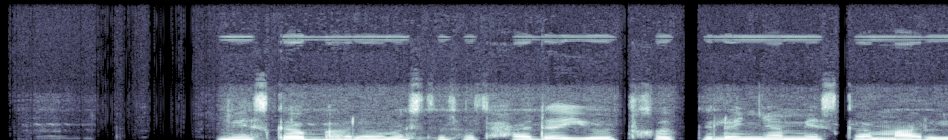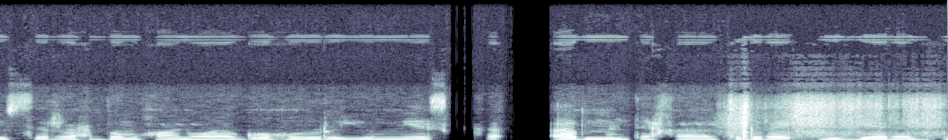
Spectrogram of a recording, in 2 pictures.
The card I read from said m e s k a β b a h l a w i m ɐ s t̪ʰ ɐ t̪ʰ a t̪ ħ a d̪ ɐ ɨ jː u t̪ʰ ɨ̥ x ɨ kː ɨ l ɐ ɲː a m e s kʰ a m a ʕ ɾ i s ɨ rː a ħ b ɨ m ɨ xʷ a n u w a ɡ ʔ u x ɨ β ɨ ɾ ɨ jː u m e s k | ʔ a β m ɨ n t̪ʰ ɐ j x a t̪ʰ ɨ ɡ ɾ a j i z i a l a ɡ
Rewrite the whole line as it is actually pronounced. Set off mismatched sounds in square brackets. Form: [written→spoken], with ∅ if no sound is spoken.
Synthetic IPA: m e s k a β b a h l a w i m ɐ s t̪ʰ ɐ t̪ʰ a t̪ ħ a d̪ ɐ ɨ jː u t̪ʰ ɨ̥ x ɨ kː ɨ l ɐ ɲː a m e s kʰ a m a ʕ ɾ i s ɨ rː a ħ b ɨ m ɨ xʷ a n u w a ɡ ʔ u x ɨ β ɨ ɾ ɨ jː u m e s k | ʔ a β m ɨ n t̪ʰ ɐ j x a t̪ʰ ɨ ɡ ɾ a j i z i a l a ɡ

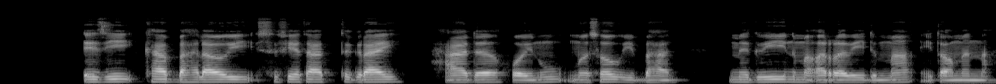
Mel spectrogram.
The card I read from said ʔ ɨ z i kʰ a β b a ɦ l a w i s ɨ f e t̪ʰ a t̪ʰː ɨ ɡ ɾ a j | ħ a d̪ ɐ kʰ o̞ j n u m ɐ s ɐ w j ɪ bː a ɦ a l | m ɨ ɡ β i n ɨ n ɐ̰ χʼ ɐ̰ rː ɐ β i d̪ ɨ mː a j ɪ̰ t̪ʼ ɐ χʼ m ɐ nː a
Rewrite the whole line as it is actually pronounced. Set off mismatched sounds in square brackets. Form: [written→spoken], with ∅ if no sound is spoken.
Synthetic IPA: ʔ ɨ z i kʰ a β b a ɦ l a w i s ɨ f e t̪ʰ a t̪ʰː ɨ ɡ ɾ a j | ħ a d̪ ɐ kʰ o̞ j n u m ɐ s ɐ w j ɪ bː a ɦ a l | m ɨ ɡ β i n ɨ [n→m] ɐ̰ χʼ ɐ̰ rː ɐ β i d̪ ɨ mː a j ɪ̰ t̪ʼ ɐ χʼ m ɐ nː a

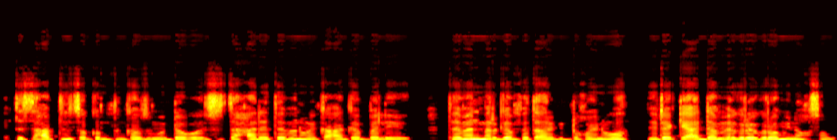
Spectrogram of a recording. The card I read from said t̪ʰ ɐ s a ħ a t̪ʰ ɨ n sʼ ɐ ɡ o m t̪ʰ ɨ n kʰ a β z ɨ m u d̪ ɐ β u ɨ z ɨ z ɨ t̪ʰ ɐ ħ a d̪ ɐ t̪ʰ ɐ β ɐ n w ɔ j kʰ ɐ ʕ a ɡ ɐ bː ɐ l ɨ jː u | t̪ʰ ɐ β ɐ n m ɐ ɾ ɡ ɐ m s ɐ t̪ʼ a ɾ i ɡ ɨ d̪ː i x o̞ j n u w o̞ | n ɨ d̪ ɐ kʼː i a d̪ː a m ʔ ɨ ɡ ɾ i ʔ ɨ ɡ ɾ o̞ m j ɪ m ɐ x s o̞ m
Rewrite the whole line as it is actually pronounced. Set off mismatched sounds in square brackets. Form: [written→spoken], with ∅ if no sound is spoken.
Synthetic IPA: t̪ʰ ɐ s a ħ a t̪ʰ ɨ n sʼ ɐ ɡ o m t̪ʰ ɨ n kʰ a β z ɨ m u d̪ ɐ β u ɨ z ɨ z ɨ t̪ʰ ɐ ħ a d̪ ɐ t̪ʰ ɐ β ɐ n w ɔ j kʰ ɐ ʕ a ɡ ɐ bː ɐ l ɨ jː u | t̪ʰ ɐ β ɐ n m ɐ ɾ ɡ ɐ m [s→f] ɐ t̪ʼ a ɾ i ɡ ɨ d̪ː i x o̞ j n u w o̞ | n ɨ d̪ ɐ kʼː i a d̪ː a m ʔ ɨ ɡ ɾ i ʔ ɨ ɡ ɾ o̞ m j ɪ [m→n] ɐ x s o̞ m

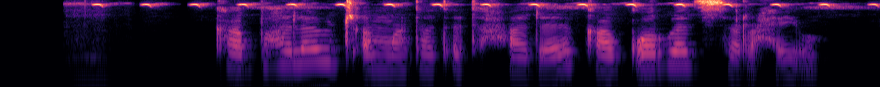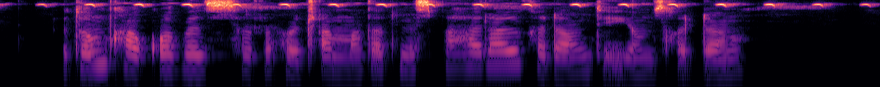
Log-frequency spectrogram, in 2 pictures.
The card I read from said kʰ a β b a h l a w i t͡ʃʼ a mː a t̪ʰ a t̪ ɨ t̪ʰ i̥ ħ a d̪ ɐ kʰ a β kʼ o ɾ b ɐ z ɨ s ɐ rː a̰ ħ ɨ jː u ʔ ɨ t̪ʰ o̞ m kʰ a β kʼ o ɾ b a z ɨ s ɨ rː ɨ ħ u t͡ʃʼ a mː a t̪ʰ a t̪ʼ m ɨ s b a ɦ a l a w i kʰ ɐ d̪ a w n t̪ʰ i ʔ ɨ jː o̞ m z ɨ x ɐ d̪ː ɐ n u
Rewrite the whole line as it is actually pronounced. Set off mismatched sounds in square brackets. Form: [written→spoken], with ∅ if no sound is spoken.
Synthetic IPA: kʰ a β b a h l a w i t͡ʃʼ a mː a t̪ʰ a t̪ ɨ t̪ʰ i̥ ħ a d̪ ɐ kʰ a β kʼ o ɾ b ɐ z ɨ s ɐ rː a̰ ħ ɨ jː u ʔ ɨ t̪ʰ o̞ m kʰ a β kʼ o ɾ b [a→ɐ] z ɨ s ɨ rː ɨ ħ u t͡ʃʼ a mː a t̪ʰ a [t̪ʼ→t̪] m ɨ s b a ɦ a l a w i kʰ ɐ d̪ a w n t̪ʰ i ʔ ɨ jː o̞ m z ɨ x ɐ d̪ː ɐ n u

